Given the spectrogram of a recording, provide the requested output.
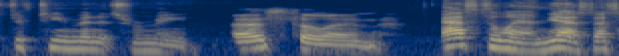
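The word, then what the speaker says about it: Aztalan: Astalan, yes, that's how you say it.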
